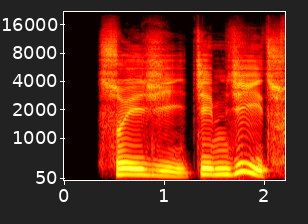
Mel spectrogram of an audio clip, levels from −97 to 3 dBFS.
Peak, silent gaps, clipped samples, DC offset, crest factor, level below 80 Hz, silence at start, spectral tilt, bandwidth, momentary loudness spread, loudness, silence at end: -6 dBFS; none; under 0.1%; under 0.1%; 16 dB; -70 dBFS; 0.35 s; -4.5 dB/octave; 16 kHz; 8 LU; -20 LUFS; 0 s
